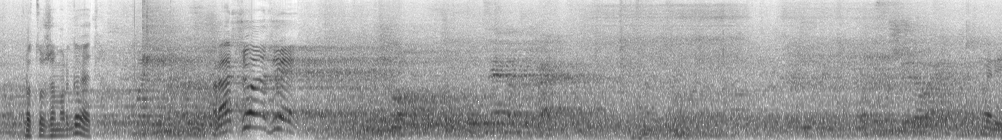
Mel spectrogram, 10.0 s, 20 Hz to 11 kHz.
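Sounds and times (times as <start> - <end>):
people talking in a large hall: 0.0 - 10.0.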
